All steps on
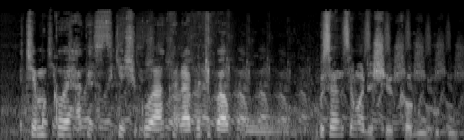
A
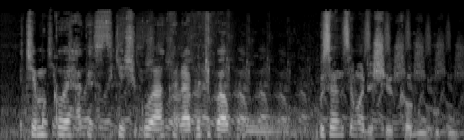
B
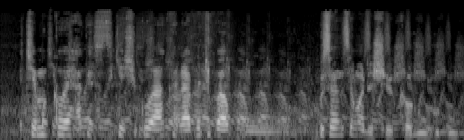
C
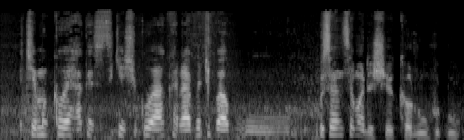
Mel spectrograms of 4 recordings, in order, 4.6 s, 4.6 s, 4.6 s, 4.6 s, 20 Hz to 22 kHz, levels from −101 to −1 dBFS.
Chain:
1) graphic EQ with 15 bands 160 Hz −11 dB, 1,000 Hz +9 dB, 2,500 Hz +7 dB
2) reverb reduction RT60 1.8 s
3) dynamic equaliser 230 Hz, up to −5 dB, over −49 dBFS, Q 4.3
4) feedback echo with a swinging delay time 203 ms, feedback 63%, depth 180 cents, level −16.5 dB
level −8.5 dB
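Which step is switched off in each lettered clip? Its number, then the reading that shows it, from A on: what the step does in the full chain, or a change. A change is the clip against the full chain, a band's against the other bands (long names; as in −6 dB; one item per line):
1, 250 Hz band +5.0 dB
3, change in momentary loudness spread −1 LU
4, change in momentary loudness spread +2 LU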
